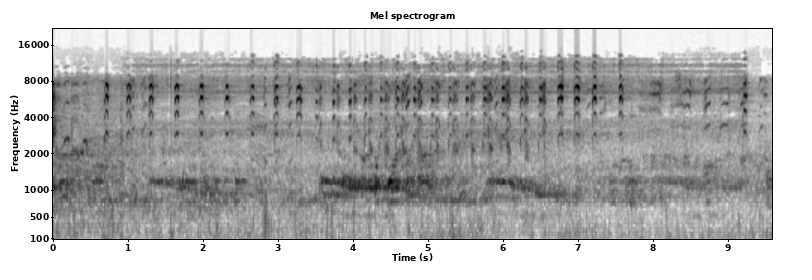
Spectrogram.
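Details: Spur-winged lapwing at a beach resort in Marsa Alam, Egypt: fast runs of short, high, ringing notes, overlapping calls in quick succession, with a wavering mid-pitched tone and background beach noise.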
